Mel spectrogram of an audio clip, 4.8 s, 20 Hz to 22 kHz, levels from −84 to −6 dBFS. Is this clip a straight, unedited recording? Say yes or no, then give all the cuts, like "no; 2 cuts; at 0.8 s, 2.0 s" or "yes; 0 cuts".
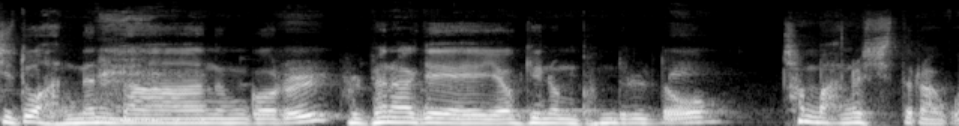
no; 1 cut; at 1.7 s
